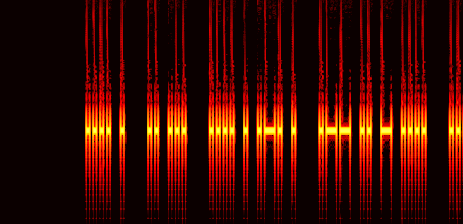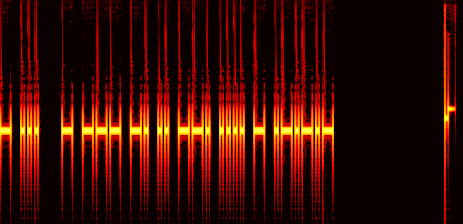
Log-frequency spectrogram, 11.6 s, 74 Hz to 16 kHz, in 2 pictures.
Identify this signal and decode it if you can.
Morse code, heard as a keyed tone, about 28 wpm, 700 Hz. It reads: HE IS HERE WITH US TONIGHT.
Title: Sentences from Top 1000 Words - Review Part 3 - 28wpm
